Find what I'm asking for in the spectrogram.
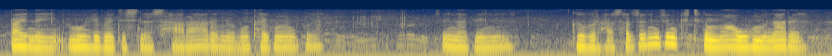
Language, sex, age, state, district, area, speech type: Bodo, female, 45-60, Assam, Baksa, rural, spontaneous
